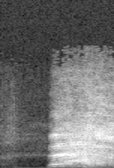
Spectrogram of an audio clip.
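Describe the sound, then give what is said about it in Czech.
A single sneeze bursts out of near silence, a sudden loud, breathy, hissing blast with a brief voiced edge that holds for about half a second before fading slightly. “Na zdraví”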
